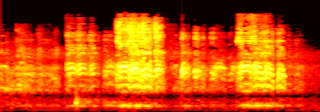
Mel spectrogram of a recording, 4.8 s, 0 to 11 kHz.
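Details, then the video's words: Greylag geese on the ponds of Poleski Park, Poland, on 1 October 2024, giving loud nasal honks in uneven bursts, several birds overlapping, with quieter gabbling between louder outbursts. "Gęsi gęgawy na stawach Parku Poleskiego"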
